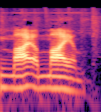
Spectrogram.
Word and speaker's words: Mayim: Ken Jennings going to have to split hosting duties on Jeopardy with Maheem Bialik. Did I say that right? – I believe Mayim. – Yeah, Mayim Bialik.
